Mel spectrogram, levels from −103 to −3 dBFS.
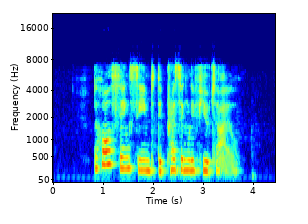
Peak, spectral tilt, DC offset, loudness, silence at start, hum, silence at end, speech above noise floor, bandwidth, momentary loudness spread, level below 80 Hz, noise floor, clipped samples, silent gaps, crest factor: -12 dBFS; -3.5 dB/octave; under 0.1%; -31 LUFS; 0.85 s; none; 0.75 s; 46 dB; 8 kHz; 13 LU; -80 dBFS; -76 dBFS; under 0.1%; none; 20 dB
